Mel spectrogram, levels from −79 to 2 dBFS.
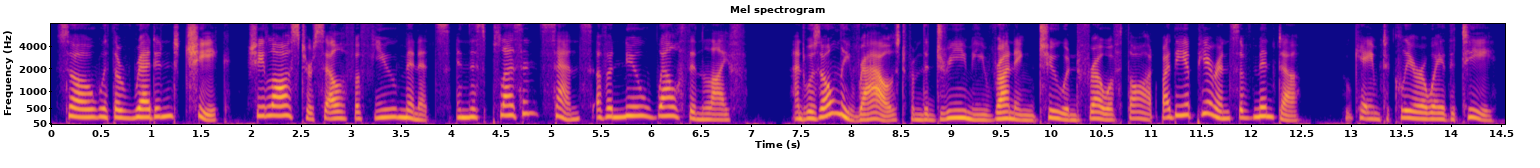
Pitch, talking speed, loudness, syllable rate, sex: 210 Hz, 190 wpm, -19 LUFS, 4.7 syllables/s, female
